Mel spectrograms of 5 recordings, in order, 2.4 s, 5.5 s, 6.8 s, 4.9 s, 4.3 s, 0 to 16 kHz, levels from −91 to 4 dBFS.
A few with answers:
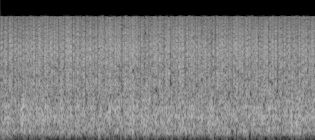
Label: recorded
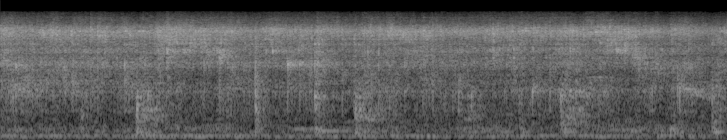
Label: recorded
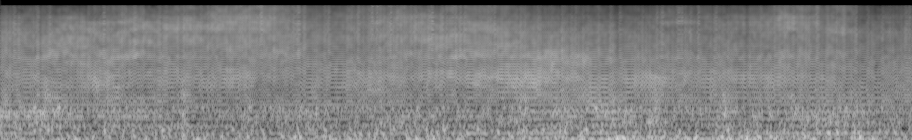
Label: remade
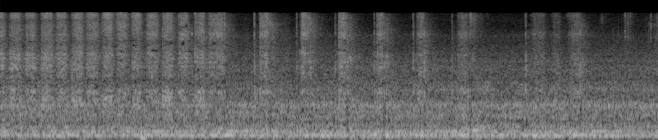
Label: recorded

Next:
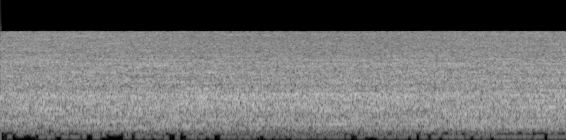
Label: recorded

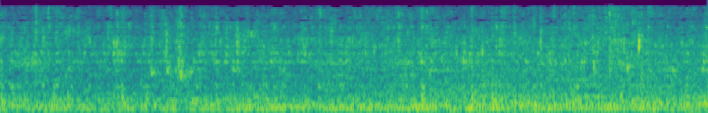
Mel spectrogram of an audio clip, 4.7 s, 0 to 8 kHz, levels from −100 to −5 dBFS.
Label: recorded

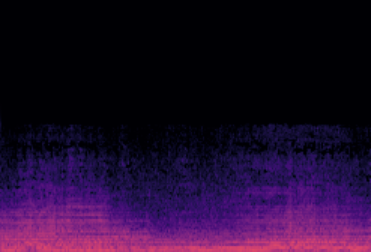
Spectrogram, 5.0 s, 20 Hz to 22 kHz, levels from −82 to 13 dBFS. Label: remade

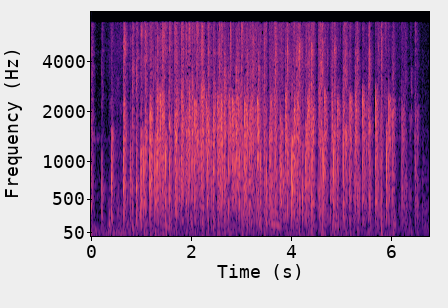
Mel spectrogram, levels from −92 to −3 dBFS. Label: recorded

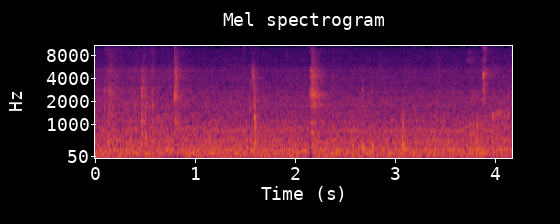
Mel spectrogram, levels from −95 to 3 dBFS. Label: remade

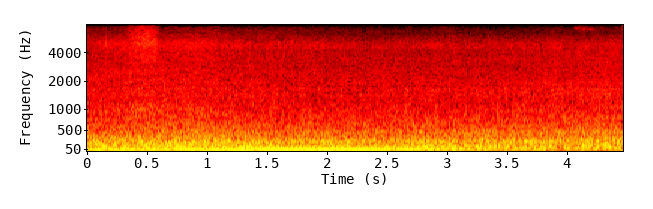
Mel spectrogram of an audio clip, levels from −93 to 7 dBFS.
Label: remade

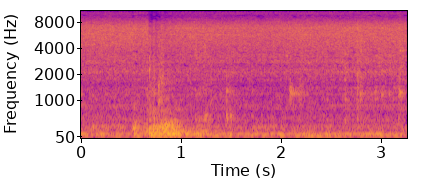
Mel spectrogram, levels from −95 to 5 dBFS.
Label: remade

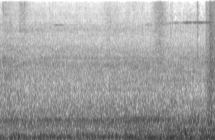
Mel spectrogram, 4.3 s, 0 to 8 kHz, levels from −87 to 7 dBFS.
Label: remade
